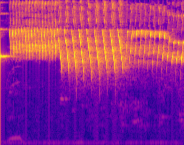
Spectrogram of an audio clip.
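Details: Canary singing in the Indonesian 'gacor' style with long rolling phrases. A dense, fast, high-pitched trill of sharp descending notes runs without pause, with a steady low electrical hum behind it.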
